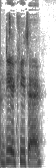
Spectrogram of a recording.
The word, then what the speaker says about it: Diakite: Yeah, Diakite. – Diakite.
